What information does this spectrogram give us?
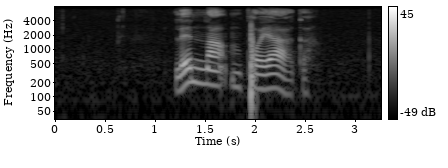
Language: Northern Sotho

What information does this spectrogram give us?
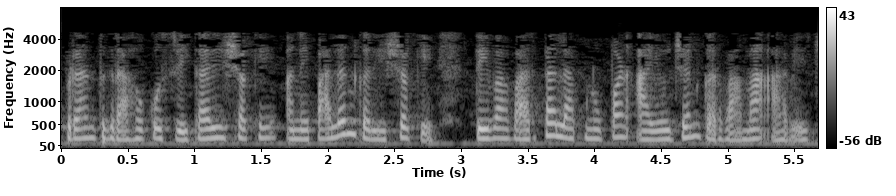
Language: Gujarati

